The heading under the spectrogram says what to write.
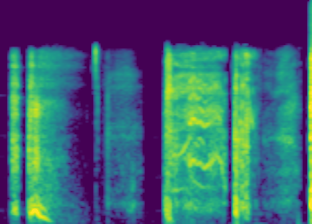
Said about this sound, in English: see, there's that cough.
